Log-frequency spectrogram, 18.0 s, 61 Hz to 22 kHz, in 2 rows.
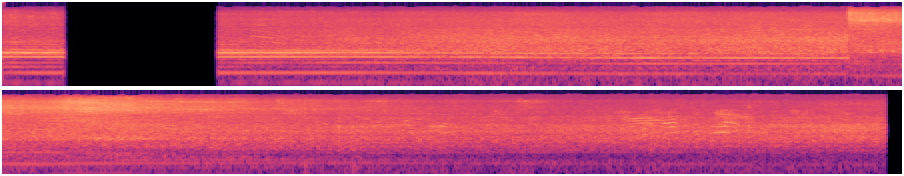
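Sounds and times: engine humming: 0:02.2 - 0:17.8
hiss: 0:08.5 - 0:11.3.

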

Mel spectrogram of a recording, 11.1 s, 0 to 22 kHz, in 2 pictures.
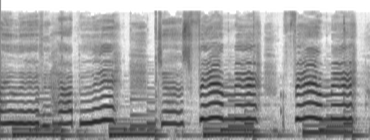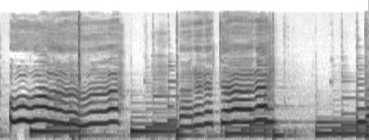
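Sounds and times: man singing pop vocal: 0:00.0 - 0:10.0
breath: 0:01.9 - 0:02.3, 0:03.9 - 0:04.2, 0:05.4 - 0:05.7, 0:07.8 - 0:08.2.

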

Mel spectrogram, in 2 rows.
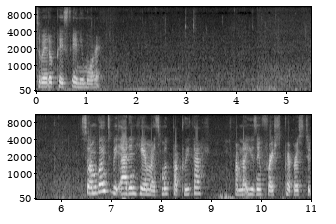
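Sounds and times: food sizzling in oil: 0:00.0 - 0:11.0.

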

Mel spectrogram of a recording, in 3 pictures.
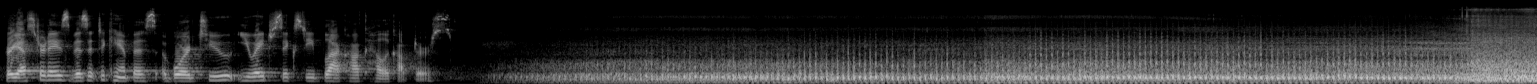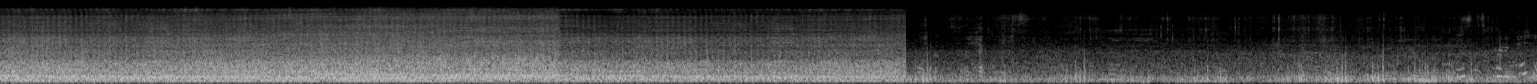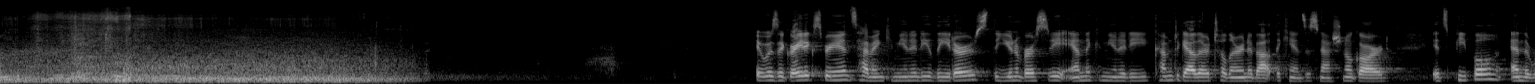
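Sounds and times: helicopters flying overhead: 0:05.0 - 0:35.0
wind on microphone: 0:05.1 - 0:35.0.

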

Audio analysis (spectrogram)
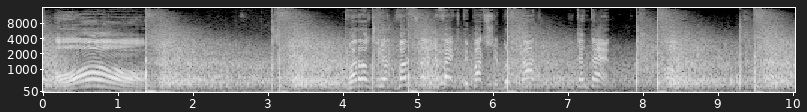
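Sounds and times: firework bursts with sharp bangs: 0:00.0 - 0:10.0.

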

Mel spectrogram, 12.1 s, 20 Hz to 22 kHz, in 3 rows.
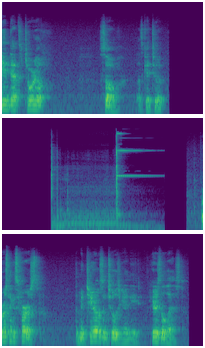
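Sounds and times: bright ringing ding: 0:06.2 - 0:07.3.

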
